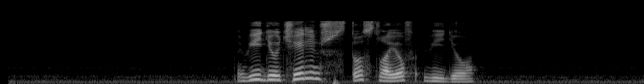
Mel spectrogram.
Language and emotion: Russian, neutral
